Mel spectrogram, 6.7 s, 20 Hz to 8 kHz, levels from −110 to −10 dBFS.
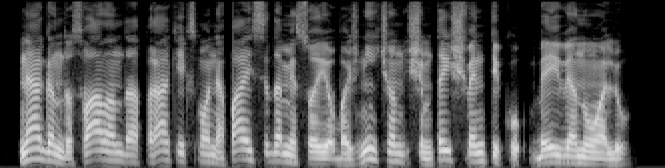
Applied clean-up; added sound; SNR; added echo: none; none; none; none.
